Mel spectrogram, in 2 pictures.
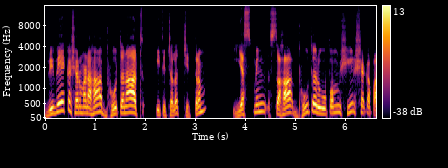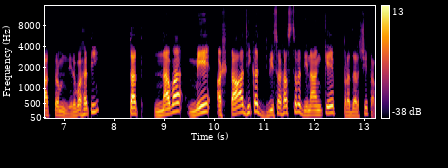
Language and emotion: Sanskrit, neutral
